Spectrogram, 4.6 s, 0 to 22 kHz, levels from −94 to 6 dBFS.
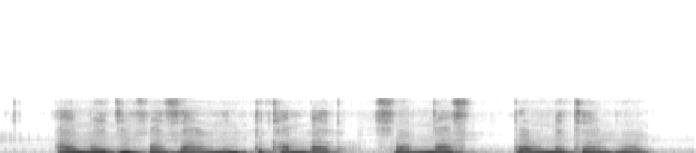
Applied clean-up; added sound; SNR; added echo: neural separator model SepFormer DNS4.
